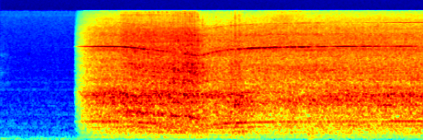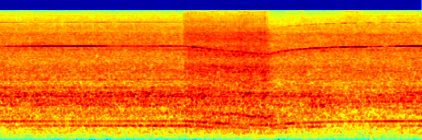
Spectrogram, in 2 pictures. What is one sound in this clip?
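A power sander whirs loudly and steadily.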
